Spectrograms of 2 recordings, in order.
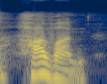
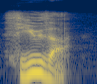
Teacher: The fricatives v, th, and ch were allophones of B, D, and G, respectively, and occurred intervocalically, so between vowels.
